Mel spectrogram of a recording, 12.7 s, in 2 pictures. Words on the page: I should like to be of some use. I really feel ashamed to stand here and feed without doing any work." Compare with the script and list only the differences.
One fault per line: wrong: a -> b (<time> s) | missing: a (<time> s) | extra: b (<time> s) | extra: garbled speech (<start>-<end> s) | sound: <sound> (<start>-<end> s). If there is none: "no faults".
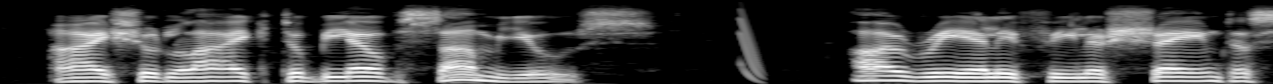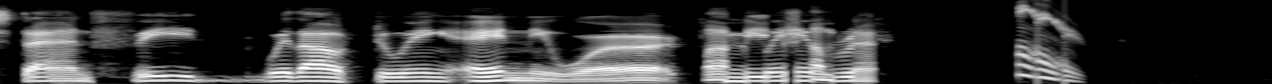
sound: chirp (3.7-3.8 s)
missing: here and (6.8 s)
extra: garbled speech (9.9-10.7 s)
sound: chirp (11.5-11.8 s)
